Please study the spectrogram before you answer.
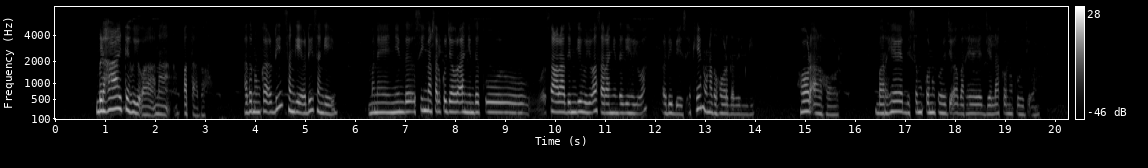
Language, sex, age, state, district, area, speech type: Santali, female, 30-45, West Bengal, Uttar Dinajpur, rural, spontaneous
